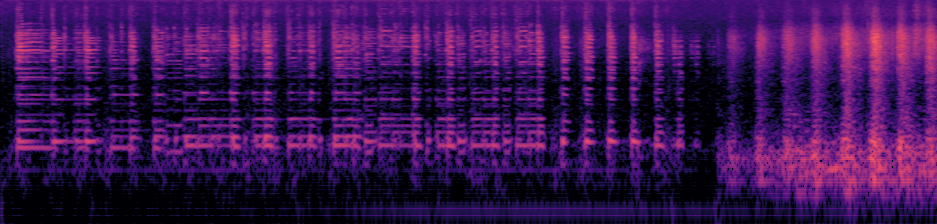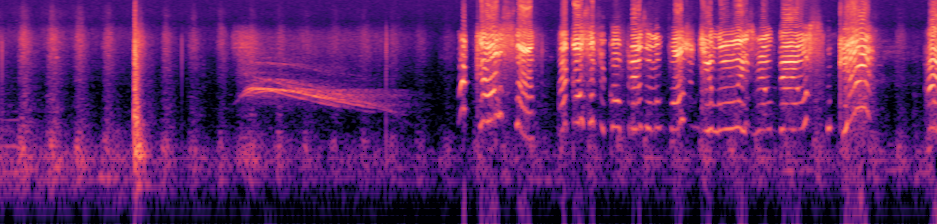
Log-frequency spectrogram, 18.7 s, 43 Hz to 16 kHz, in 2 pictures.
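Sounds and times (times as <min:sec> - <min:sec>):
moving train with steady rhythmic clatter and tonal droning: 0:02.6 - 0:18.7
rushing wind noise of a moving train: 0:11.7 - 0:13.5.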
